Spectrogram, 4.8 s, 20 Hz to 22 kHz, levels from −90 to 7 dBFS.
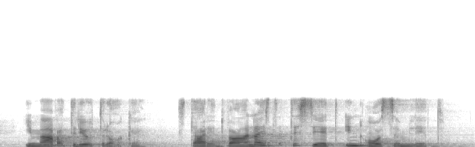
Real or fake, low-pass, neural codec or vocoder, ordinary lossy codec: real; 7.2 kHz; none; none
